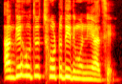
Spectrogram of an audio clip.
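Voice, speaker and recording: Woman as a deferential servant man, raised pitch. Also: expressive, normal speed, phone-quality sound. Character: deferential male household servant, hesitant and polite. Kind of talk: audiobook character dialogue.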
